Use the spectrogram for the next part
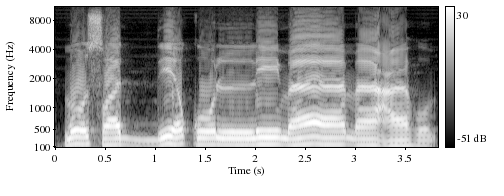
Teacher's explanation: Idgham artinya memasukkan, cara membacanya masukkan tanwinnya kepada huruf lam. Musaddiqul baru dilepas. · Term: idgham bila gunnah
